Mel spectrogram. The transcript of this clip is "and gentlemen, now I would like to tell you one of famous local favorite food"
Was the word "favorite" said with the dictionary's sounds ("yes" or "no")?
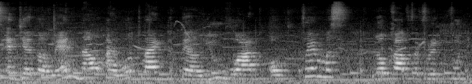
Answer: no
